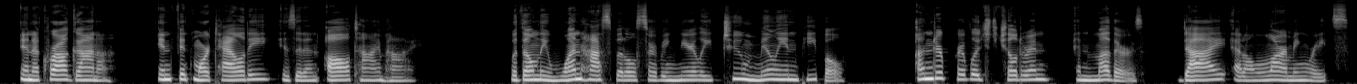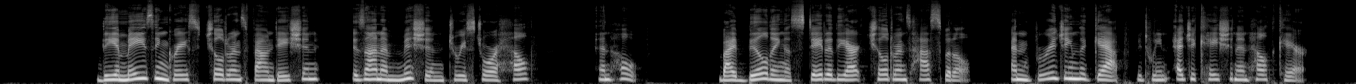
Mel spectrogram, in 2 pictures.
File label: Commercial Compassionate Persuasive Motivational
